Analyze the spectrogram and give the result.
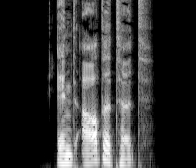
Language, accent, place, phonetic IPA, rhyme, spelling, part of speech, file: German, Germany, Berlin, [ɛntˈʔaːɐ̯tətət], -aːɐ̯tətət, entartetet, verb, De-entartetet.ogg
- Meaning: inflection of entarten: 1. second-person plural preterite 2. second-person plural subjunctive II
